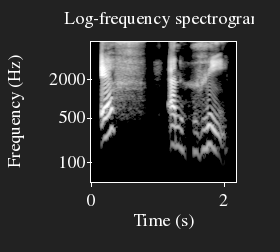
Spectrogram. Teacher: when the air comes out of that narrow opening in your mouth, there is little bit of friction and there is also sometimes a hissing sound. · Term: fricative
